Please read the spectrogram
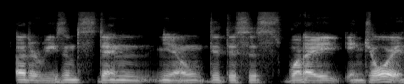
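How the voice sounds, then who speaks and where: This man has a non-native accent and a fairly low pitch. His intonation is flat and monotone. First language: not English. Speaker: metal band vocalist. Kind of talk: casual interview.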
